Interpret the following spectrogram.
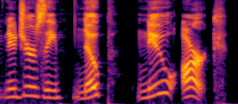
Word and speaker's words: Newark: pronunciation of farina not newark like new jersey nope new ark like noah just went out and got himself a bigger boat newark orion like orion's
